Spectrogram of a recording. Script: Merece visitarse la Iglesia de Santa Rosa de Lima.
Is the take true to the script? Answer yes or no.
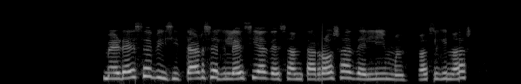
no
